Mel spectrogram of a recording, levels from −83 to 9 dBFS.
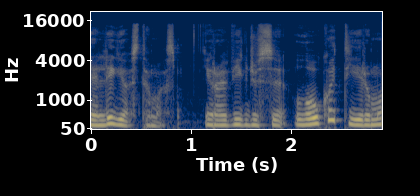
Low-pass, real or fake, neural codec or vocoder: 14.4 kHz; real; none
